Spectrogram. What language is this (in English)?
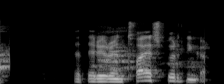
Icelandic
